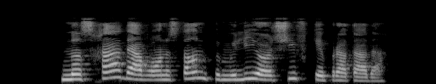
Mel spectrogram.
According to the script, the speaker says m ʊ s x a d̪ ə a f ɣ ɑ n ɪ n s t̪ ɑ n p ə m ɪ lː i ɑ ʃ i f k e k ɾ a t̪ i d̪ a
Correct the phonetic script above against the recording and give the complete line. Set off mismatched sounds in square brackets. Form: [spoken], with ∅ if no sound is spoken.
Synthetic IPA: [n] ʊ s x a d̪ ə a f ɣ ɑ n ɪ [∅] s t̪ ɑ n p ə m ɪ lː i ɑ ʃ i f k e [p] ɾ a t̪ [a] d̪ a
